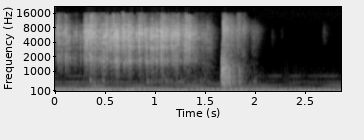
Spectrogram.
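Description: A handful of about 11 dice, rolled in a tabletop game, rattles steadily for over a second, then spills out in one sharp clatter before settling into quiet. The sound is fairly loud, with no talking.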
